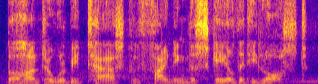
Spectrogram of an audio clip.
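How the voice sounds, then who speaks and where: An actor playing a solemn, faithful council leader in a fantasy game, formal in delivery, with a gravelly voice. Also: male voice, medium pitch, moderate pace, a bit bright, soft background music. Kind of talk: dramatic fantasy game acting.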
